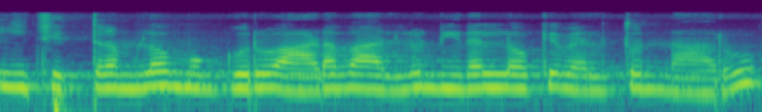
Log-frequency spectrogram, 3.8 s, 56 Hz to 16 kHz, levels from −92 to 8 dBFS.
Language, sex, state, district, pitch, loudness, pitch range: Telugu, female, Andhra Pradesh, Visakhapatnam, 190 Hz, -14 LUFS, 185-195 Hz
